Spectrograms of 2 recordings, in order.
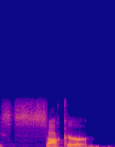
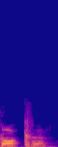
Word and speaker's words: soccer: Also, Giuseppe, soccer, a K sound. Soccer.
